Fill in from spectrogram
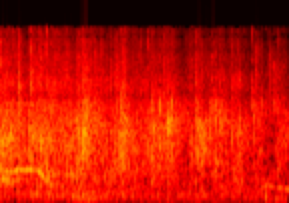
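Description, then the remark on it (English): A church audience claps steadily for about three seconds for the church's Big Year training program, a dense patter of many hands at a fairly even level, with some murmuring voices mixed in. “Good clap. I'm a Big Year clap.”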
